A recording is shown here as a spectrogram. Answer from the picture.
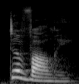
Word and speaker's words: Diwali: it has a w in it but it's pronounced devali heren takes out her Dia and some photographs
